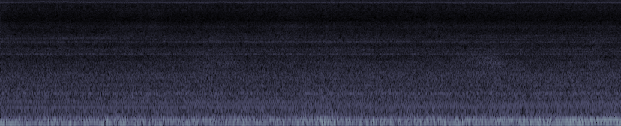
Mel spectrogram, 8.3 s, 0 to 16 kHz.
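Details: 2013 Nissan Altima while driving: a steady low humming drone under road noise whose pitch changes with speed. The owner was told it wasn't a wheel bearing, but months later it was confirmed to be a worn wheel bearing.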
